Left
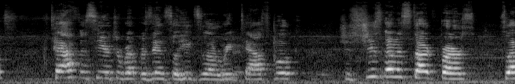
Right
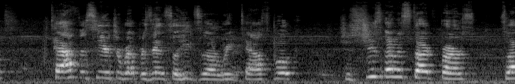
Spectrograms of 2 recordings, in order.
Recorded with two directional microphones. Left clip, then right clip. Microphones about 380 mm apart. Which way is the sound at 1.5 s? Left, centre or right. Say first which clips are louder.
Even; centre.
